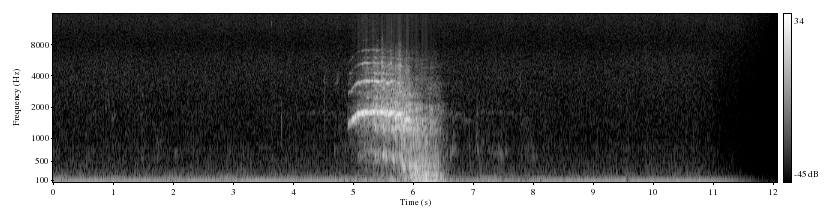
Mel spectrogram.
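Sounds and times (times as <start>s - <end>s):
horse whinnying: 4.9s - 6.8s.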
